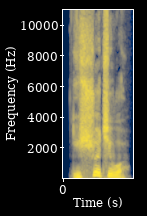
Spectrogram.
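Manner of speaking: flaring up indignantly; indignant outburst. A narrator's reading. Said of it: "взвился монстробой".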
